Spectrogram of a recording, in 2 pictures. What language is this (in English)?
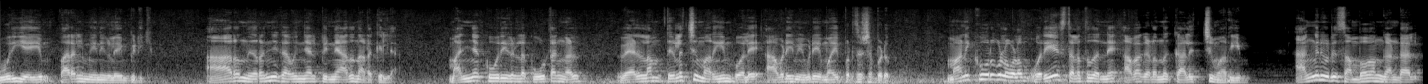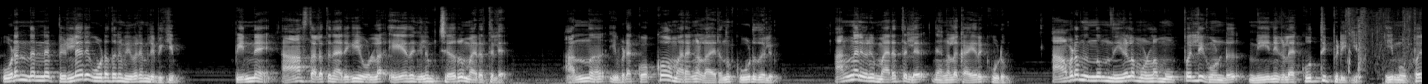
Malayalam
